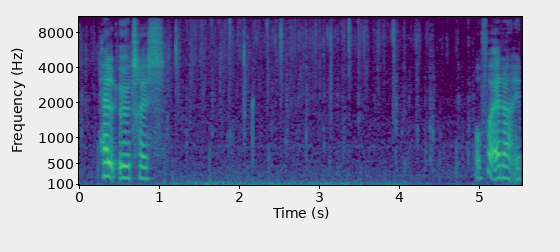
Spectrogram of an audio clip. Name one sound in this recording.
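Footsteps crunch softly on gritty ground.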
